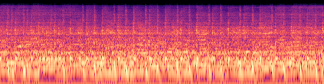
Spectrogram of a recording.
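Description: Live heavy metal played loud: a distorted electric guitar riffing without a break over fast, steady drum hits.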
